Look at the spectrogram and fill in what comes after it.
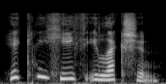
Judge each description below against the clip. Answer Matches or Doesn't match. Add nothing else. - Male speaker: Doesn't match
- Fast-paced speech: Doesn't match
